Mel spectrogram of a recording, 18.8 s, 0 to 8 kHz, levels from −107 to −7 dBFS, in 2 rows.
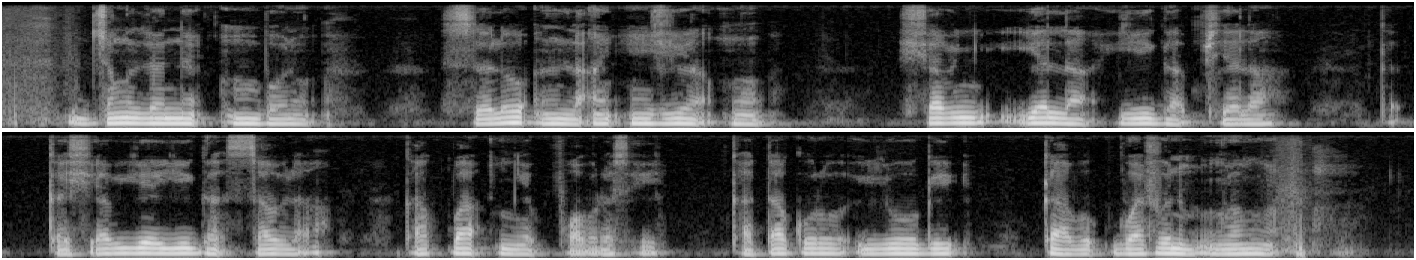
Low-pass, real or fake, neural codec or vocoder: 7.2 kHz; real; none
